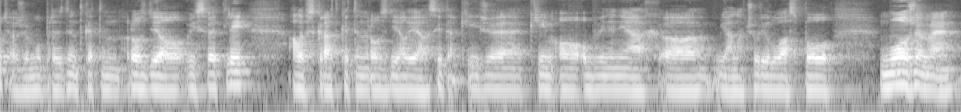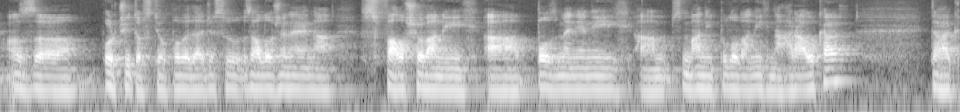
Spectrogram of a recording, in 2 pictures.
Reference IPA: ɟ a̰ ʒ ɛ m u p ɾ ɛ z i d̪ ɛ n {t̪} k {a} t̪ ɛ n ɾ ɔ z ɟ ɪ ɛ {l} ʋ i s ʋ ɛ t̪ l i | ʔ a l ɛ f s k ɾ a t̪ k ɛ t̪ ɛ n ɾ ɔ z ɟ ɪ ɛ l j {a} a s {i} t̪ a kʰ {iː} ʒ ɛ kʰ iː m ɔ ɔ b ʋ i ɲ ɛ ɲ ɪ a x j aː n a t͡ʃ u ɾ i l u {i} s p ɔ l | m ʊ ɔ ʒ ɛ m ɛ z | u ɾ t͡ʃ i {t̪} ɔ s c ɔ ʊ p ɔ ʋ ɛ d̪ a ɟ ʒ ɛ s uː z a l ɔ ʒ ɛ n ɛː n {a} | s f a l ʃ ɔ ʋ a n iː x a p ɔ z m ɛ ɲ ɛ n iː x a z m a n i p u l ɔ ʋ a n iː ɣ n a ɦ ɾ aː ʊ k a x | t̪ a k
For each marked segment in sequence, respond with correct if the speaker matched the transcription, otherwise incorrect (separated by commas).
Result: correct, correct, correct, incorrect, correct, correct, incorrect, correct, correct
